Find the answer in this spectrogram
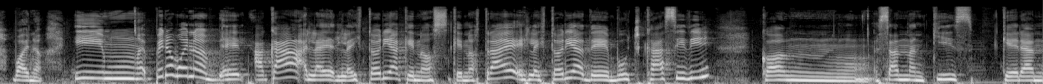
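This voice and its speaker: Over music in the background, a woman talks at a very slow pace in a fairly high pitch with very wide pitch swings. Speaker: radio travel show host. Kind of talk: casual interview. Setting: recording on the road.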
